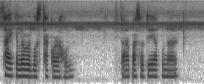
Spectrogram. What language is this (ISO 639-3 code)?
asm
